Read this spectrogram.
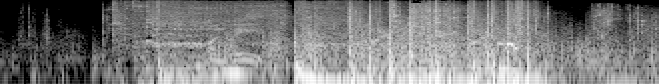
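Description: Rapid gunfire rattles in bursts, loud and close.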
